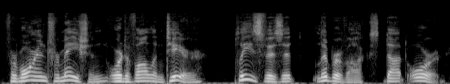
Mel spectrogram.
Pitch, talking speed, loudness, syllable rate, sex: 140 Hz, 145 wpm, -19 LUFS, 5.1 syllables/s, male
